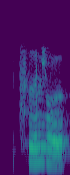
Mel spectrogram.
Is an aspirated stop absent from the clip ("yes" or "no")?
no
